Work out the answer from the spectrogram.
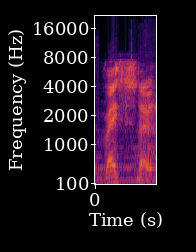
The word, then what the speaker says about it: Wraithstone: Wraithstone, thank you. Can't even pronounce my own town.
